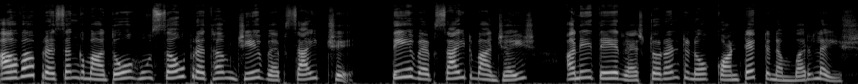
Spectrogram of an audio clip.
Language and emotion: Gujarati, neutral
